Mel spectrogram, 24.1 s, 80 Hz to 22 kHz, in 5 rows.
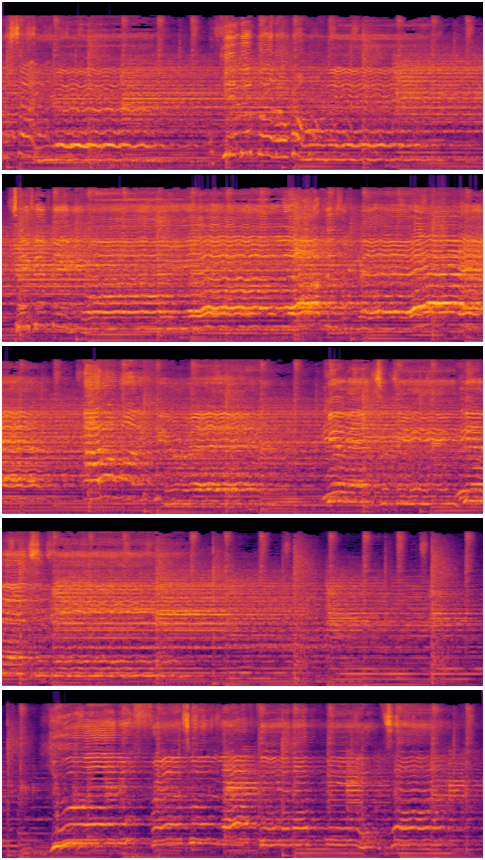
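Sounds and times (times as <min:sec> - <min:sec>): heavy sustained bass notes: 0:00.0 - 0:21.6
rock music with female vocals: 0:00.0 - 0:24.0.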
